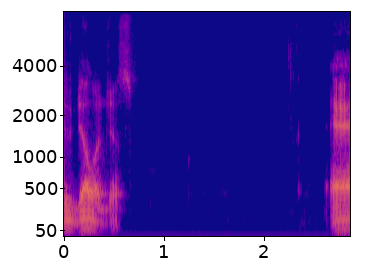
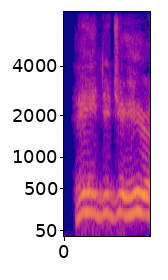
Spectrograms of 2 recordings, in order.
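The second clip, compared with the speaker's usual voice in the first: much higher and louder, bursting with the news; excited news; 8 dB louder than usual. Retold or imitated. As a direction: blurt it out like a reporter with a scoop. Reporter calls with the big news.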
